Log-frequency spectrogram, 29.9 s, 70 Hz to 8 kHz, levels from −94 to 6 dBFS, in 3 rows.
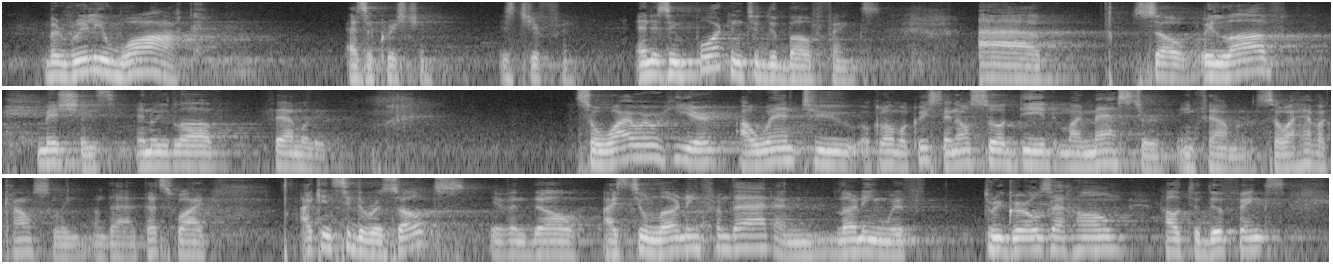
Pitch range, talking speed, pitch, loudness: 110-135 Hz, 145 wpm, 125 Hz, -18 LUFS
